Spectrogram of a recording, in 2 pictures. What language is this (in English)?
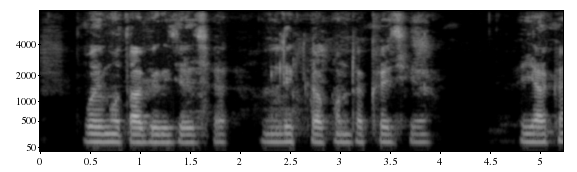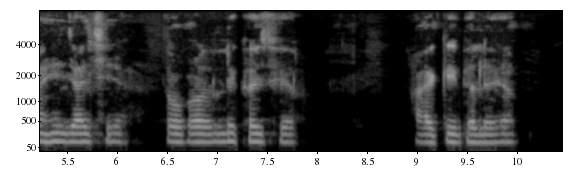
Maithili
